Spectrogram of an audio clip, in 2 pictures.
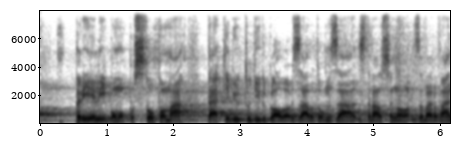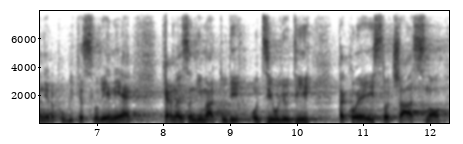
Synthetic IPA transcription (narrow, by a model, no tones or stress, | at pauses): pɾɛjeːlibomɔpɔst̪oːpɔmat̪akjɛbiwt̪uːd̪id̪ɔɡɔːʋɔɾzːaːʋɔd̪ɔmzazd̪ɾawst̪ʋɛnɔzaʋaɾɔʋaːnjɛɾɛpublikɛslɔʋeːnijɛ | kɛɾnazaniːmat̪ud̪iɔd̪ziwljud̪i | t̪akoːjɛist̪ɔt͡ʃaːsnɔ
